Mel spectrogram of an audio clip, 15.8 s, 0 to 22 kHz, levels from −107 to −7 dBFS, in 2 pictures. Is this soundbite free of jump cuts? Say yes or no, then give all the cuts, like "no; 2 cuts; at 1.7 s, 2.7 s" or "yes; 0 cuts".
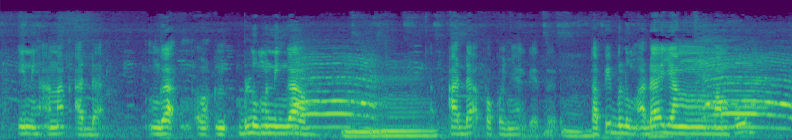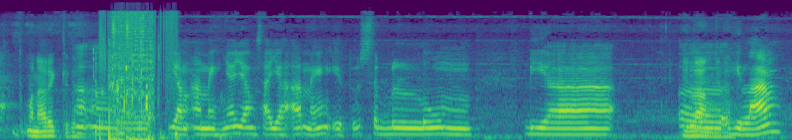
no; 1 cut; at 9.2 s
